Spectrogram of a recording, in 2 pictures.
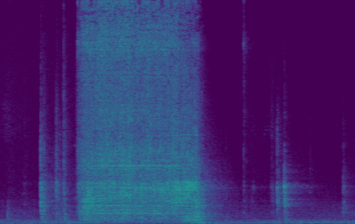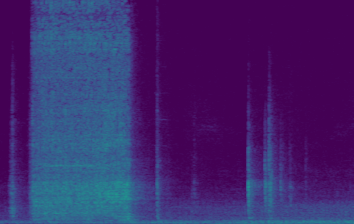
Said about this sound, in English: Now putting the bolts back in that actually hold the condenser back to these plastic brackets.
